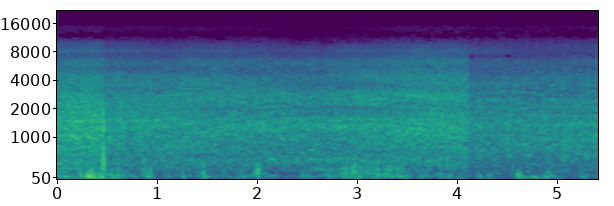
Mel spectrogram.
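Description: Whole crabs deep-frying in a wide pan of hot oil: a steady, loud sizzle and bubbling. There is a short knock about half a second in, and about four seconds in the sizzle drops abruptly to a slightly quieter level.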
